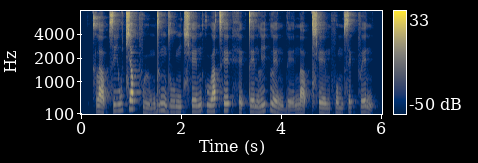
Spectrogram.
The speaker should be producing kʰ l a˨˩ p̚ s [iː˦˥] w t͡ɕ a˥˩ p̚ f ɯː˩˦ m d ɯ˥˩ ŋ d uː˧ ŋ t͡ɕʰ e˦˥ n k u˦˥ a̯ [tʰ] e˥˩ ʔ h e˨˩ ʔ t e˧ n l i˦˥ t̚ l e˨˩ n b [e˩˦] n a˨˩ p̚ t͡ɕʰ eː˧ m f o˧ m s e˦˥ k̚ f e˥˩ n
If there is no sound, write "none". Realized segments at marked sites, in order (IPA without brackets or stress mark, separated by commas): iː˦˥, tʰ, eː˩˦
